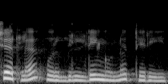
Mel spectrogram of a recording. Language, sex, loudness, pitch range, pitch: Tamil, female, -17 LUFS, 190-230 Hz, 205 Hz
